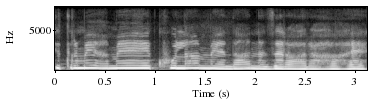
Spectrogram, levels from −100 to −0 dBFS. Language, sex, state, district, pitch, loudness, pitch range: Hindi, female, Uttar Pradesh, Saharanpur, 275 Hz, -11 LUFS, 240-305 Hz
